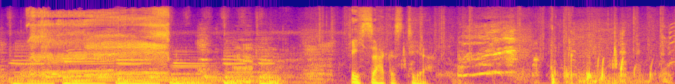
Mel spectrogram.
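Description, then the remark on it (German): A pig grunts and squeals loudly for a couple of seconds, a harsh rumbling burst, before a person starts talking and the animal noises drop away behind the voice. “Das Schwein.”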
